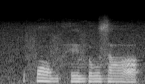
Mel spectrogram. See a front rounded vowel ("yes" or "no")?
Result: no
